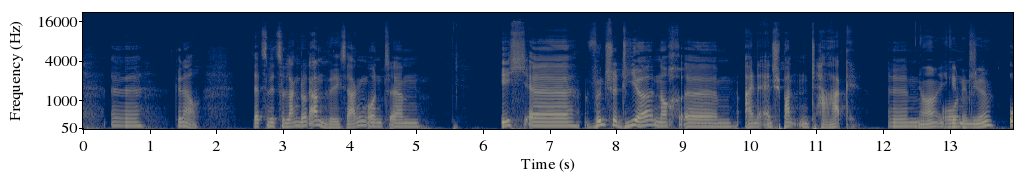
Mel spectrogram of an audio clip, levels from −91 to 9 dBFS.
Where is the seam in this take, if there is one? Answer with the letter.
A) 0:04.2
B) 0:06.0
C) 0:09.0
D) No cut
D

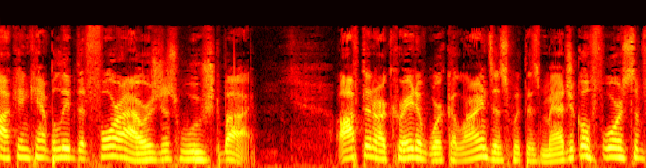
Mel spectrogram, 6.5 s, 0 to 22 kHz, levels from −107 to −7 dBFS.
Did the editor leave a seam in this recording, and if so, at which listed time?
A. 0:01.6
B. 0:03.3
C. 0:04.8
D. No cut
D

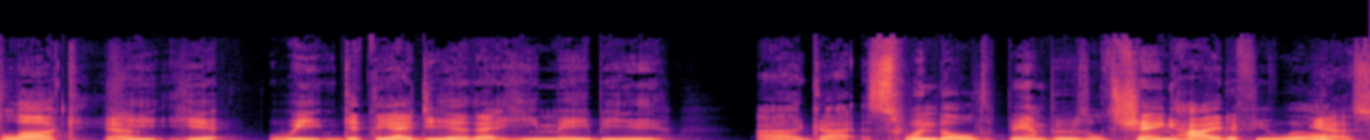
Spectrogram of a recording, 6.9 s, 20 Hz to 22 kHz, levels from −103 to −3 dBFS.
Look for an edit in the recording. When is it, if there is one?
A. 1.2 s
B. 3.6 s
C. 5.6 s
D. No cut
D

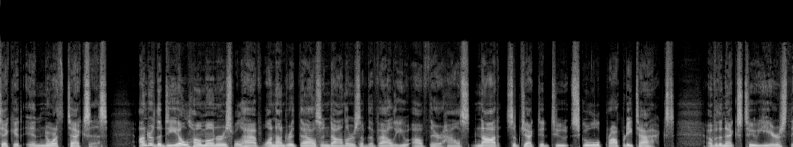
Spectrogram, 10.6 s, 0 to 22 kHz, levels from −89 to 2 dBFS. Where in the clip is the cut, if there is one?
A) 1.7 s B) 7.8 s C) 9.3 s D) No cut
A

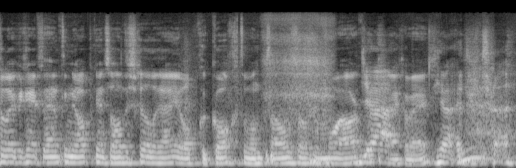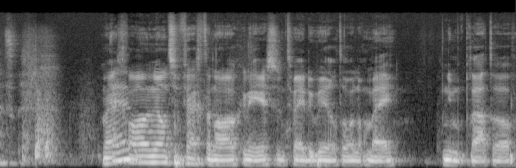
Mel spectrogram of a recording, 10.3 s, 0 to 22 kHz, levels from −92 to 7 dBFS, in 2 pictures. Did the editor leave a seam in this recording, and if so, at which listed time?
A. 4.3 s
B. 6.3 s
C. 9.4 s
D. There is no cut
D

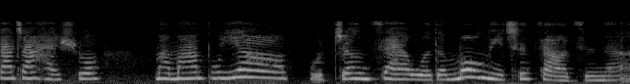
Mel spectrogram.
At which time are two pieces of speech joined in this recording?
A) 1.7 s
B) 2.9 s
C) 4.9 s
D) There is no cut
B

